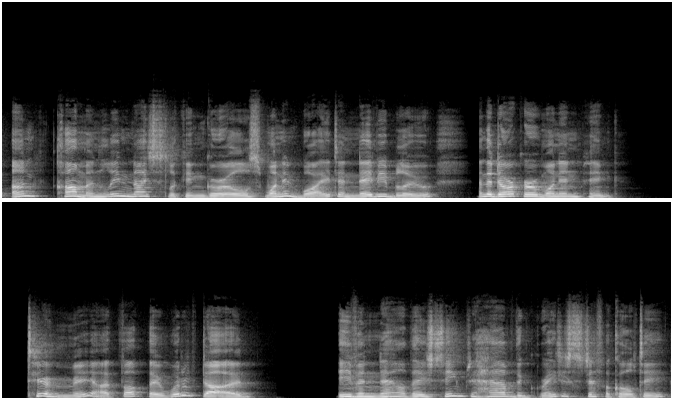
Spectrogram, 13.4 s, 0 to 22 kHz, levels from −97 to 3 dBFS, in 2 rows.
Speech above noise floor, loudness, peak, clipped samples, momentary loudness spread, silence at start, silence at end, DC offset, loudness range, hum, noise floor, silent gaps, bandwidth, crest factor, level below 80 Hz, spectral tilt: 60 dB; -19 LUFS; -2 dBFS; under 0.1%; 9 LU; 0.1 s; 0.05 s; under 0.1%; 2 LU; none; -78 dBFS; 6.70-6.95 s, 9.65-10.04 s; 11 kHz; 16 dB; -64 dBFS; -5.5 dB/octave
